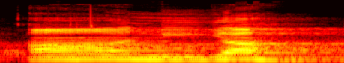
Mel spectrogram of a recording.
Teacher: آنیہ، تائے مدورہ ہا ساکنہ سے بدل جائے گی، وقف بالابدال ہوگا، مد کوئی نہیں بنے گا. حمزہ میں کھڑا زبر ہے، 1 الف کی مقدار اس کی رکھیں گے، 1 الف کے برابر کھینچ کے پڑھیں گے. نون کے نیچے زیر ہے، اس کو جلدی پڑھا جائے گا، یا کو یہاں ہا سے ملا دیا جائے گا، آنیہ.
